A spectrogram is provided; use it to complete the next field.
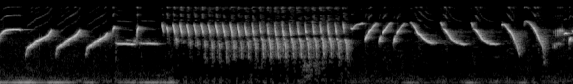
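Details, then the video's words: Canary song used as a master recording to train other birds: rising swept whistles, then a fast buzzy trill of rapid repeated notes, then more falling and rising whistles; faint low hum underneath. "Masteran burung kenari"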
